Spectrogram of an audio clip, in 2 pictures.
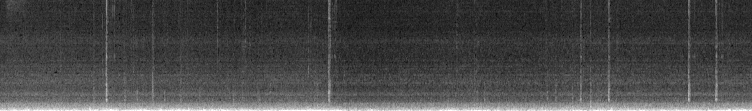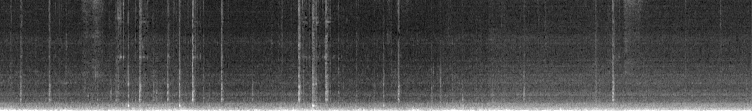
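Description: Inside a car driving slowly over an unpaved sandy road: a steady low rumble of engine and tyres, with scattered light clicks and rattles, most of them bunched about two-thirds of the way in.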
